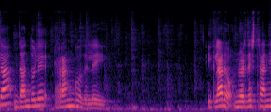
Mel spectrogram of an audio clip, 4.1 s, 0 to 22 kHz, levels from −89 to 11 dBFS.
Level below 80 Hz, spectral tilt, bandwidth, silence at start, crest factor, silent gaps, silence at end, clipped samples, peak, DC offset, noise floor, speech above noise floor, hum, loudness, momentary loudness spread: -64 dBFS; -5.5 dB/octave; 15 kHz; 0 s; 24 dB; none; 0 s; under 0.1%; -6 dBFS; under 0.1%; -55 dBFS; 26 dB; none; -29 LUFS; 26 LU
